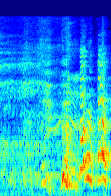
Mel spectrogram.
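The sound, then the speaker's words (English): A voice imitates heavy, excited breathing, the kind made while watching a play or movie: a few sharp, breathy gasps in quick succession, fairly loud, sounding almost like a short laugh. “I just kind of, like, unconsciously start heavily breathing”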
